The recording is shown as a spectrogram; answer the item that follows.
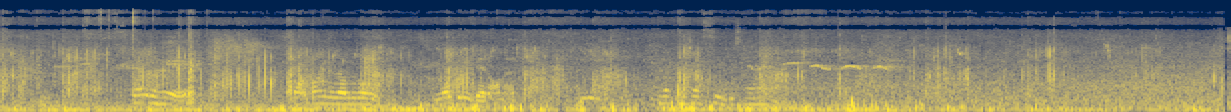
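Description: Faint voices of people talking, with footsteps on gravel and a low wind rumble on the microphone.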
